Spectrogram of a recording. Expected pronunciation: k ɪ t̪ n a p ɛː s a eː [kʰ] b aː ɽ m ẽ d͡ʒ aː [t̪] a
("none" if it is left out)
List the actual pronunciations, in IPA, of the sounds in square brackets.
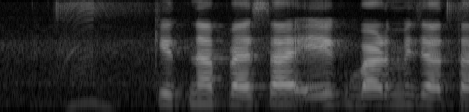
k, t̪

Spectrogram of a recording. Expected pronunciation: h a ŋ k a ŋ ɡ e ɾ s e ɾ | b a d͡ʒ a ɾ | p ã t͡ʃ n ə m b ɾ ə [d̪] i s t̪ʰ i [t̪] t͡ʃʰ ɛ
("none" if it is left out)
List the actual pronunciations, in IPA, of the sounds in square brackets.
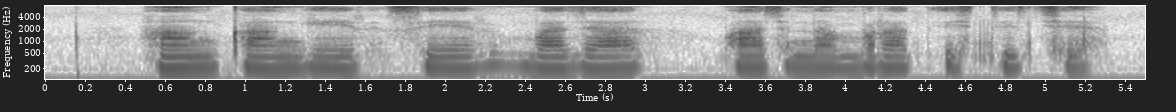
t̪, t̪

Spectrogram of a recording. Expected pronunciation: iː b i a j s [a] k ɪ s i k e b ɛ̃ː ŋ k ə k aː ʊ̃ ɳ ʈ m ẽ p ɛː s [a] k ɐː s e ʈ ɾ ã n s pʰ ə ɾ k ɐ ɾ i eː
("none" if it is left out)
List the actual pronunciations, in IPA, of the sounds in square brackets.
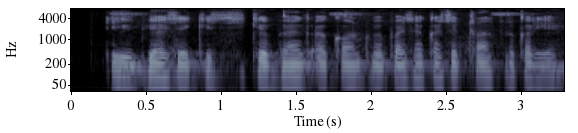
e, a

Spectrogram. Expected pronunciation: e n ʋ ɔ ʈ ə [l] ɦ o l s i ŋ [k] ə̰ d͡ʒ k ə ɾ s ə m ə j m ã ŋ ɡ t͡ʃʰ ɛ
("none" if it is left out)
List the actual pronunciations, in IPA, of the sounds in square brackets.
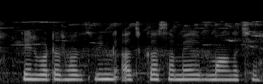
ɾ, ɡ

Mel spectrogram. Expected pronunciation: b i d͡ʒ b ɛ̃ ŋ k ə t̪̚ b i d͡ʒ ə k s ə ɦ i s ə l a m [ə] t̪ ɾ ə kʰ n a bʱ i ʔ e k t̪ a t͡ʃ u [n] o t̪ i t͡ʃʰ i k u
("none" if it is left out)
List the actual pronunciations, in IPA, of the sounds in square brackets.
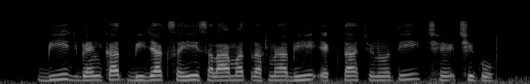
ə, n

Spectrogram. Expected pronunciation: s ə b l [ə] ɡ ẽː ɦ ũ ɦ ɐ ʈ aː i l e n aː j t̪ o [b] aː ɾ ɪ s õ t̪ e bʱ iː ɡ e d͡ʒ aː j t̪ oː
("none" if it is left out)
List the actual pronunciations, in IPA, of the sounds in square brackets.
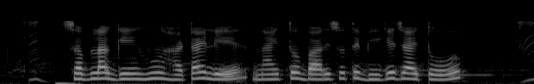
a, b

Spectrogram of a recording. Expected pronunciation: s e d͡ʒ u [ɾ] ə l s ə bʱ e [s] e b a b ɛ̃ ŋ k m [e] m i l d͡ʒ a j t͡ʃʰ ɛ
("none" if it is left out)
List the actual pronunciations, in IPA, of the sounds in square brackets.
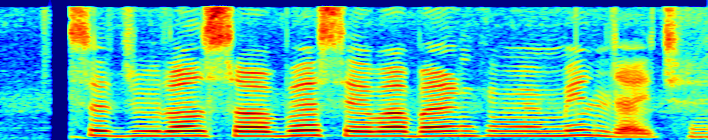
ɾ, s, e

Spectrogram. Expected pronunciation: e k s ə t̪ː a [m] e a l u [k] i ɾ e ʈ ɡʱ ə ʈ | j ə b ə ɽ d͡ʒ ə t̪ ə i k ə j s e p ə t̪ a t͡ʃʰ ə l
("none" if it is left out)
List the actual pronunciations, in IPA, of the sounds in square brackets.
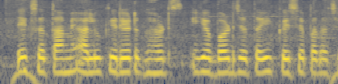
m, k

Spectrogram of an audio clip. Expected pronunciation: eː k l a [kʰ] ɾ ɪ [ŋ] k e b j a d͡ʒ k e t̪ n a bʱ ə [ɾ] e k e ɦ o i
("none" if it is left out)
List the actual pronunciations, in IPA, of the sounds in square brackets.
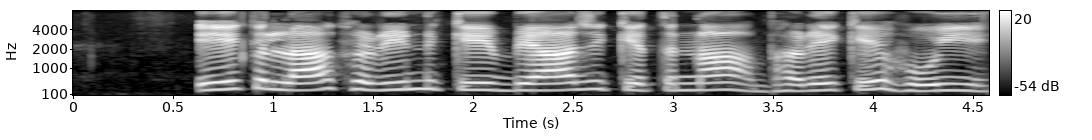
kʰ, n, ɾ

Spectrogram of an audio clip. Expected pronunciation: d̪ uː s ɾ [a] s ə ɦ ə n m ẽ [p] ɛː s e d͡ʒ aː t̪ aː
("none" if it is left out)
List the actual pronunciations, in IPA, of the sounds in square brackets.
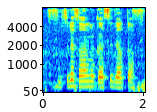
e, k

